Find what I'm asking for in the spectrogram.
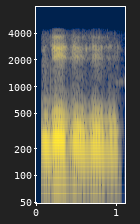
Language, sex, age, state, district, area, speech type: Urdu, male, 30-45, Bihar, Darbhanga, urban, conversation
